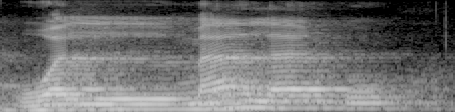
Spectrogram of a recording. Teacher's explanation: lam disukun, tidak boleh mantul, wal malaku, tapi ditekan, wal malaku.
